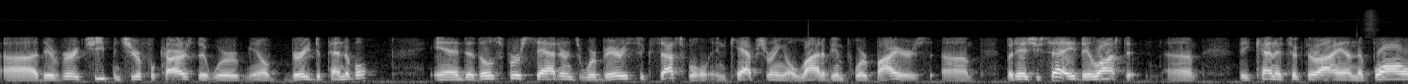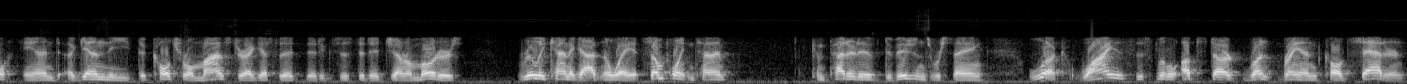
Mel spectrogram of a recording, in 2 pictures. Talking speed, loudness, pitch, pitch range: 185 wpm, -14 LUFS, 115 Hz, 105-125 Hz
